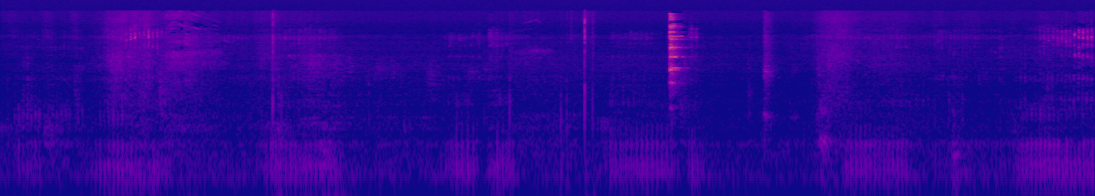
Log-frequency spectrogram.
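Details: Purring Russian Blue cat, Seoul, Korea; deep rumbling pulses rise and fall in waves roughly every second, broken by a few sharp clicks and light rustling nearby.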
